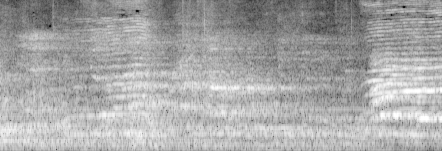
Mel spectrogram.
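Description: A child speaking.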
